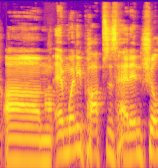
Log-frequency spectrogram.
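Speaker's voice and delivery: normal talking voice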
